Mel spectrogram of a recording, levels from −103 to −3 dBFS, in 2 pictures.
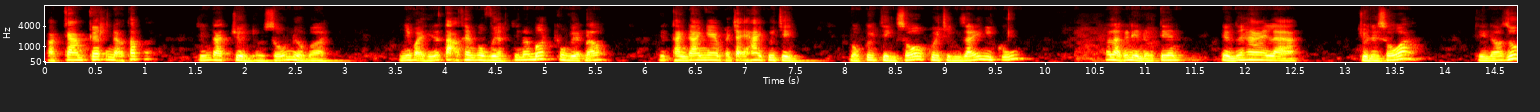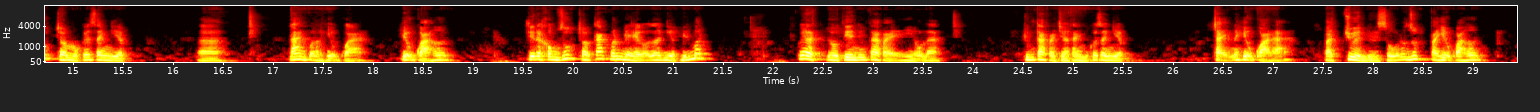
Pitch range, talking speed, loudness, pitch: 125-170 Hz, 245 wpm, -17 LUFS, 150 Hz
